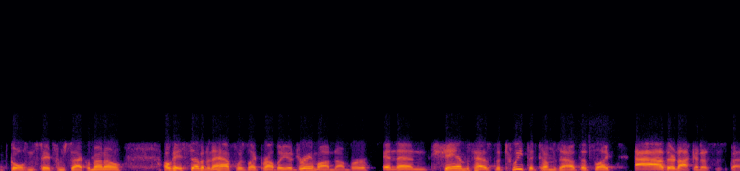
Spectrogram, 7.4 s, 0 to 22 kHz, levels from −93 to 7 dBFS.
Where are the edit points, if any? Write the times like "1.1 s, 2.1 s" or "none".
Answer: 3.7 s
